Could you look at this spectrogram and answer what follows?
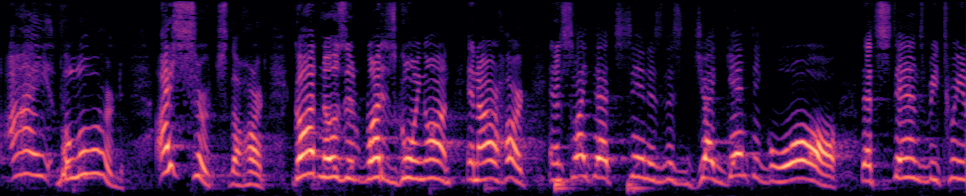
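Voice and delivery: high, insistent pulpit delivery; impassioned preaching. Acted. Preacher warning congregation about the wall of sin, impassioned. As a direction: drive the diagnosis home from the pulpit.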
